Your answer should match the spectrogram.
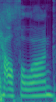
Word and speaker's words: Calphalon: Wait, Califon or how do you say it? – Yes. Calphalon.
